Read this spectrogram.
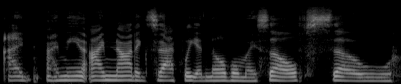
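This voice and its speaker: A woman's voice: lowish voice, level tone, measured pace, dry recording, studio quality, lightly acted. A woman playing a self-doubting, plain-spoken young princess and healer in a tabletop game, casual, hesitant and wry.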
